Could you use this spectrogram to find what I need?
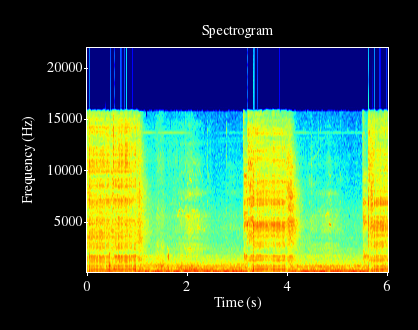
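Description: A welding torch crackles and sizzles in short bursts.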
